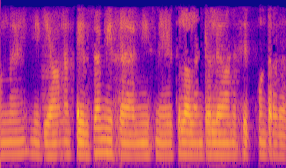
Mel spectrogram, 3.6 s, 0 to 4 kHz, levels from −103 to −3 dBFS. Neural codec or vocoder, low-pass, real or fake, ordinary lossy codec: codec, 44.1 kHz, 7.8 kbps, Pupu-Codec; 3.6 kHz; fake; AAC, 16 kbps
